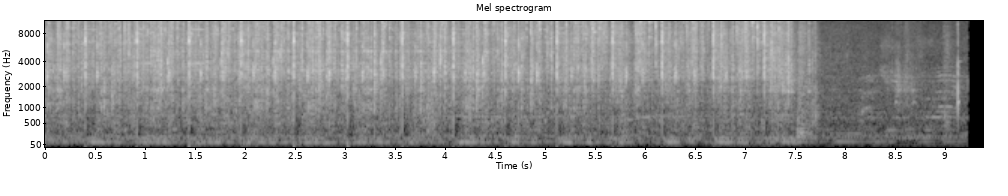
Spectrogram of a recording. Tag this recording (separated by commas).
Speech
